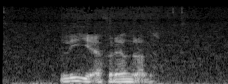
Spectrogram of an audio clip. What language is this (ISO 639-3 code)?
swe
